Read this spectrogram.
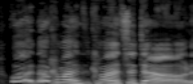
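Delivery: put-on insistent old lady. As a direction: wave him over to the table, pressing kindly. Elderly lady insisting he sit.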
